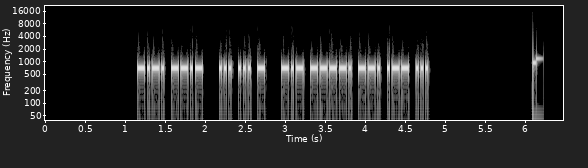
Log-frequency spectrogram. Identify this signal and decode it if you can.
Morse code, heard as a keyed tone, about 40 wpm, 700 Hz. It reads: CQ SST K9GWS
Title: K1USN SST QSO Practice - 40wpm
